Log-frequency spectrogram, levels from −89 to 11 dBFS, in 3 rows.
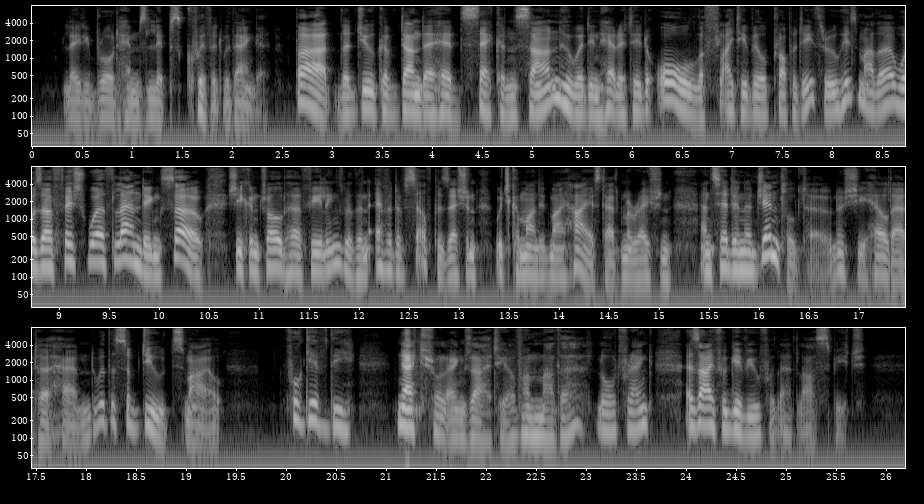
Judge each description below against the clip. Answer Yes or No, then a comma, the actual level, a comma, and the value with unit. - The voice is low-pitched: Yes, low, 120 Hz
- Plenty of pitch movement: Yes, wide, 6.0 semitones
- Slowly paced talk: No, average, 175 wpm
